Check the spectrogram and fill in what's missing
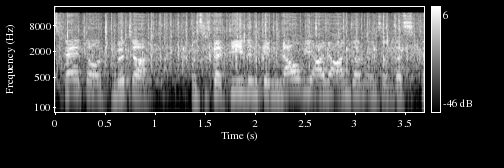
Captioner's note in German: Beifall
